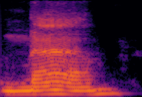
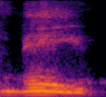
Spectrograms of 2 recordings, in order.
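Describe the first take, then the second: First: The vowel is a short 'a' sound. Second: The vowel is a long 'ay' sound. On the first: The speaker calls it wrong. "it is not Nam" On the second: The speaker calls it right. "it is name"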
